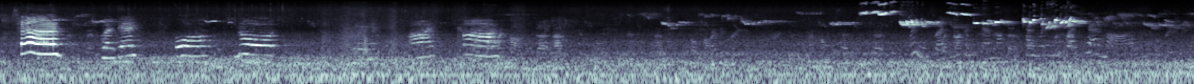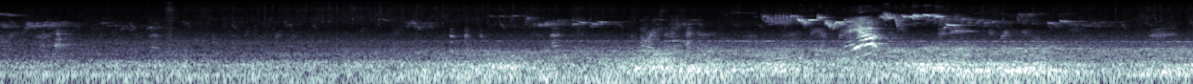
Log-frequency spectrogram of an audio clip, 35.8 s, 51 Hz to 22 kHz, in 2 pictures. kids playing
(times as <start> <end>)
0.0 4.3, 5.3 7.8, 30.4 33.0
